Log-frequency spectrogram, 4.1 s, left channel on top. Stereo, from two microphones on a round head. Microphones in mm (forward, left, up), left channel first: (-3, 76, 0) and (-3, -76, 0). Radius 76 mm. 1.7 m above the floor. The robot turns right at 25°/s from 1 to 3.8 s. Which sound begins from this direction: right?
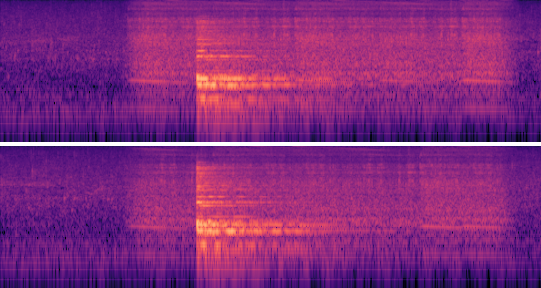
A cowbell, at 1.5 s.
